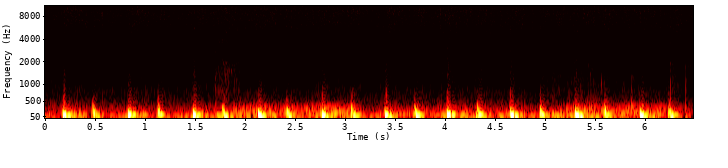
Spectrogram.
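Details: Ultrasound view of a female heart with heartbeat sound and some noise at the beginning; normal heartbeat.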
